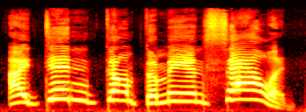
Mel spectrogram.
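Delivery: loud, high, emphatic protest; exasperated waiter protesting hotly; indignant denial. Acted. Waiter denies it more forcefully.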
